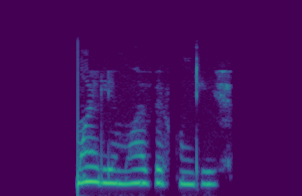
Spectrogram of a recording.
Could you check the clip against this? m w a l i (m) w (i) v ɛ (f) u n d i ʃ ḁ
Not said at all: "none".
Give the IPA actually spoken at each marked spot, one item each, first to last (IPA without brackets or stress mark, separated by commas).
m, a, f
